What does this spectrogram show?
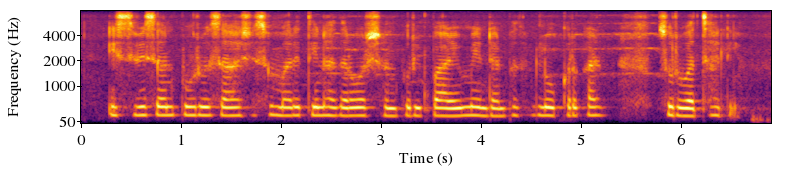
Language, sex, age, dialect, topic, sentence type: Marathi, female, 25-30, Standard Marathi, agriculture, statement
